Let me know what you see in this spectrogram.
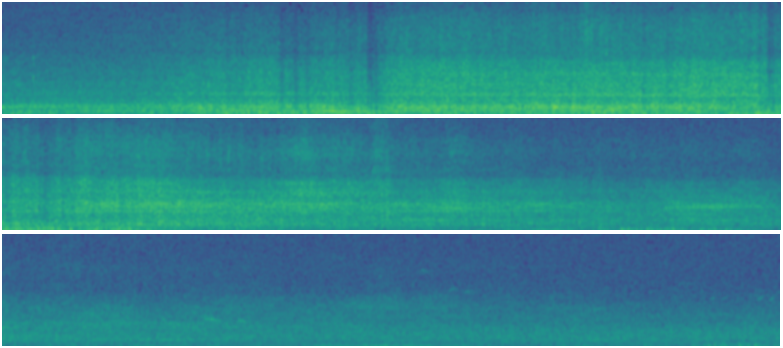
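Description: Tyne and Wear Metro battery locomotives slowly hauling a Metrocar through depot trackwork: rail and running noise, loudest in the first half and then fading, with a steady low hum and a faint high squeal around the middle.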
